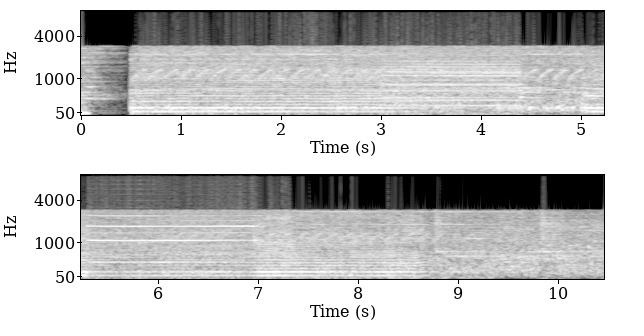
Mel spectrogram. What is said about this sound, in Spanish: Alarmas, hay muchas.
